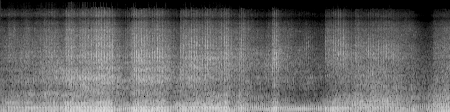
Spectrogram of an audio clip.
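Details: Child-size go-kart engine, after sitting for years, on driving test after new carb and throttle cable, adult driver aboard: buzzing, pitch rising and falling with throttle, pulling without stalling or bogging; runs pretty good.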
